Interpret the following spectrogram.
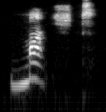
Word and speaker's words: munched: Munched. What sound does it make? Yeah, it makes that T sound. So hunted and munched, although they look alike, guys, they're totally different. Hunted had the id ending for ed, and munched sounded like T.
